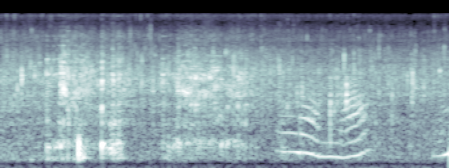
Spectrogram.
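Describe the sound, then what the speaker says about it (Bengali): Potatoes frying in hot oil while being stirred in a pan for a chicken dish: a steady sizzle with scraping and stirring clatter, close and moderately loud, with a brief whistling tone near the end. "দেখো আলুগুলো আমার লাল লাল হয়ে ভাজা হয়ে এসছে"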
